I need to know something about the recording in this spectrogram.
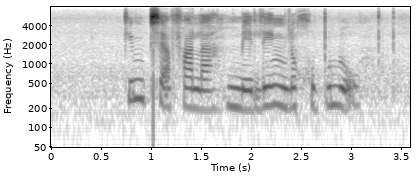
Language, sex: Northern Sotho, female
